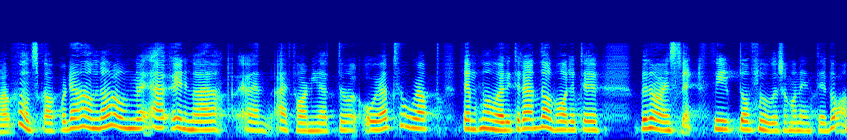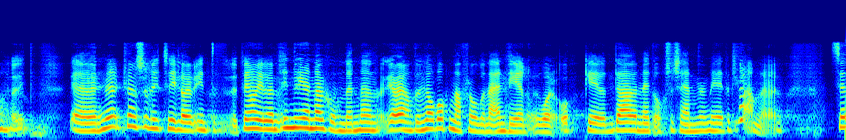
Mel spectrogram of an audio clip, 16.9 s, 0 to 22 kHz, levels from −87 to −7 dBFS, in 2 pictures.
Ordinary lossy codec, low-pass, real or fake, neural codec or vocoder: none; 7.2 kHz; fake; codec, 16 kHz, 0.5 kbps, FreqCodec, larger model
